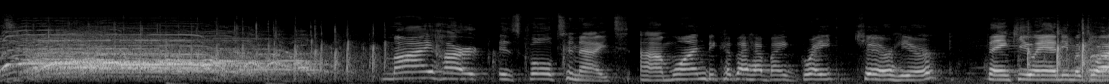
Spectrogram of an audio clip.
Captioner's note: applause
